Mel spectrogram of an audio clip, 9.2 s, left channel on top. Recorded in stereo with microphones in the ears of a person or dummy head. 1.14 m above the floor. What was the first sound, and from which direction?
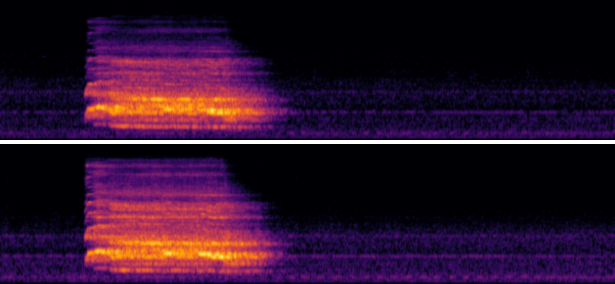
A scream, 70° right (ahead or behind).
